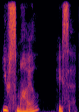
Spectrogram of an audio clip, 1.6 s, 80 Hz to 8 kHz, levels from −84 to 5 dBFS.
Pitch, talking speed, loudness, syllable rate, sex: 185 Hz, 150 wpm, -22 LUFS, 4.7 syllables/s, female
